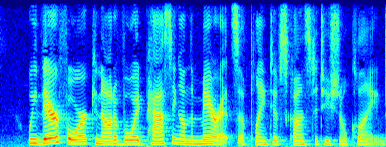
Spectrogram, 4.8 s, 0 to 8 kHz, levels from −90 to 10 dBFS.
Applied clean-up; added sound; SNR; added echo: none; none; none; none.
